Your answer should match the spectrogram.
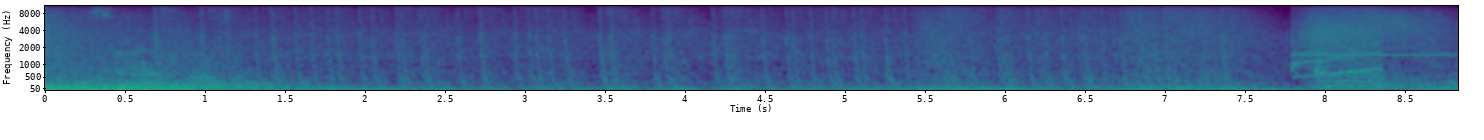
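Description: A swarm of missiles strikes a ship in the space game X3: Terran Conflict, heard as a dense, continuous crackle of rapid impacts and blasts, loud and sustained, with a brief tonal alert near the end.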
